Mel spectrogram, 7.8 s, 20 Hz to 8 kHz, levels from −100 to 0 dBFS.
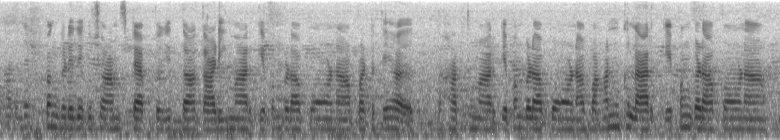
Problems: constant background noise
